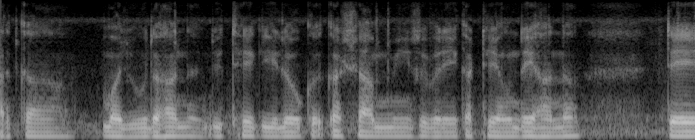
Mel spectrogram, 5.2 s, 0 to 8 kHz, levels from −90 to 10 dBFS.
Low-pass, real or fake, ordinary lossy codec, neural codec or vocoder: none; fake; none; codec, 16 kHz, 8 kbps, FunCodec, trained on Chinese and English, 25 frames a second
